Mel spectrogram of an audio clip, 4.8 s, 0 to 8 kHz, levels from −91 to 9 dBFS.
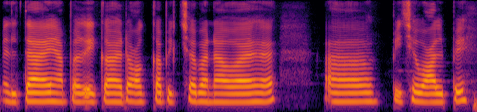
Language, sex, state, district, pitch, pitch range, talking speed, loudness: Hindi, female, Punjab, Kapurthala, 190 Hz, 185-195 Hz, 200 wpm, -17 LUFS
